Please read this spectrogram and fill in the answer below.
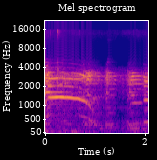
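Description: Short musical jingle from a TV's sound, carrying a high, voice-like held note that slides down and fades out about a second in. After a brief quieter gap, the next phrase starts near the end.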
